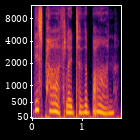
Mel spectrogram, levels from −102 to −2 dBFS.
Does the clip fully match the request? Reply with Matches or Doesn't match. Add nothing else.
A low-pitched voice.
Doesn't match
